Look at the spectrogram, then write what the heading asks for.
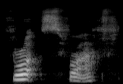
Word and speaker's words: Wrocław: Wrocław. It's spelled Wroclaw. Yeah. Yeah. It's not Warsaw? No, don't worry. You do you. Let me just... Wrocław is what Google has just told me.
